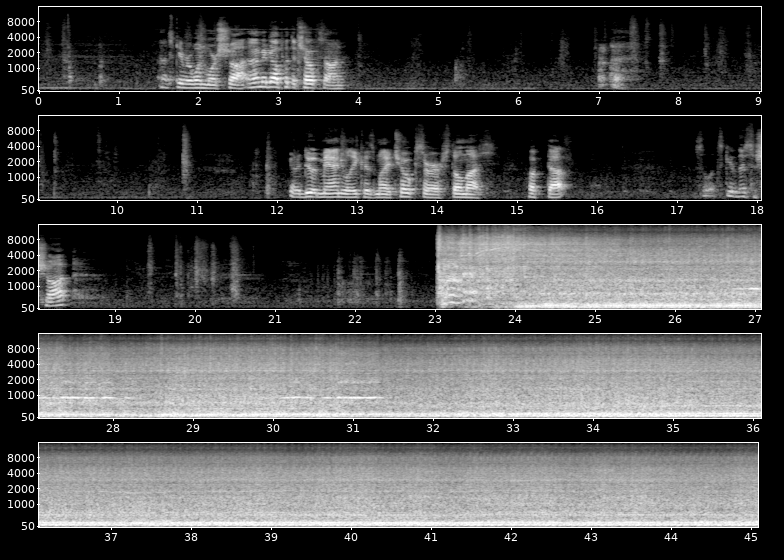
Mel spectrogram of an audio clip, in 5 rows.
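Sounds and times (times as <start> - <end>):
car engine starting and running: 23.0 - 45.0.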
